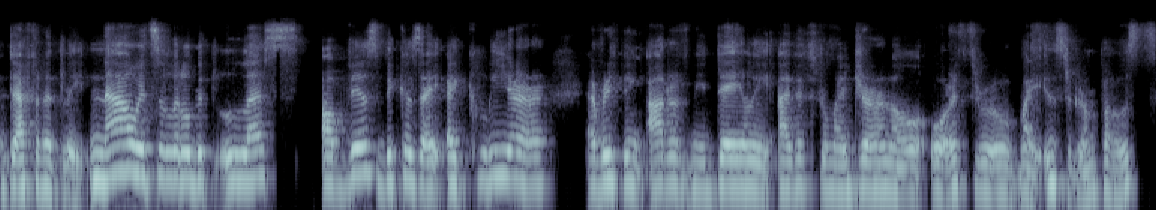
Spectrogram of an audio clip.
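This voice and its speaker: A woman's medium-pitched voice with a Russian accent, at a moderate pace with ordinary pitch variation. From Russia (Soviet Union). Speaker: writer and relationship coach. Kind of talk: interview conversation. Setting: podcast interview.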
